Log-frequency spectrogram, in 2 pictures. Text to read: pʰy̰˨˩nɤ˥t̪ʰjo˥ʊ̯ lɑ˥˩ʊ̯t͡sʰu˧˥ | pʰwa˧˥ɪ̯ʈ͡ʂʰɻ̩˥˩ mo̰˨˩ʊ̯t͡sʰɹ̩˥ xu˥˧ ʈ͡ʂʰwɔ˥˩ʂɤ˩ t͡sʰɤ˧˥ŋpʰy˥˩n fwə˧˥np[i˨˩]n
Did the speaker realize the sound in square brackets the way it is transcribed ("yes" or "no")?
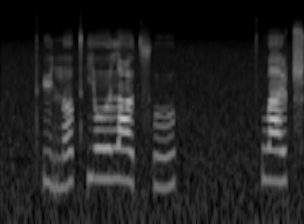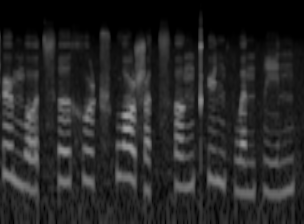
no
